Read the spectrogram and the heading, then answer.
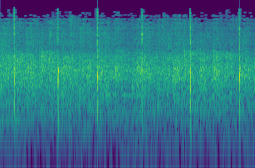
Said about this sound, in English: But can we go ahead and just give just a round of appreciation and applause to those working out in the foyer, how hard they work,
